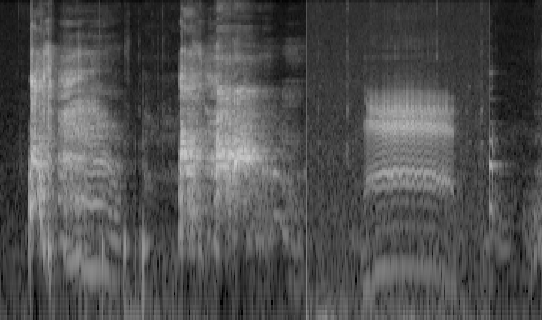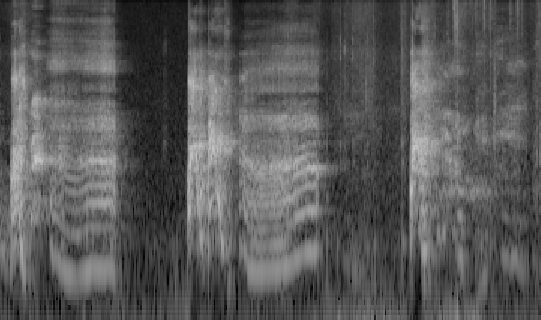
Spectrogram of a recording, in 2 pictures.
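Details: Pugs Lilly and Lucy in Santa costumes barking to defend their territory against bleating sheep; loud harsh barks alternate with long wavering sheep bleats across the stretch, with background music.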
